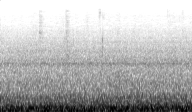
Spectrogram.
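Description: Steady, loud cabin drone inside an airliner in flight from Sydney, Australia to Almaty, Kazakhstan, a dense low roar with no breaks and no talk.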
